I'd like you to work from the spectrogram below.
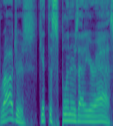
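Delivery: jeering, heckling yell. Retelling what a guy behind him kept yelling at rodgers all night: retelling a heckler's yell. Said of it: "And the whole night he kept yelling".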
